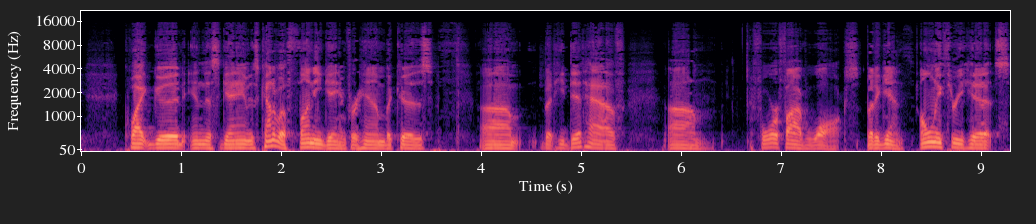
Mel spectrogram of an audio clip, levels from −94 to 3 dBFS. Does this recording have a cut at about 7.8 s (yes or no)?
yes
